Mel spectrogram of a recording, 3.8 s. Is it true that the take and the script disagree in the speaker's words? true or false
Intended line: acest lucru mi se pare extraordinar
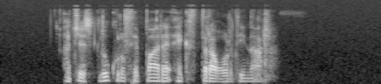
true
